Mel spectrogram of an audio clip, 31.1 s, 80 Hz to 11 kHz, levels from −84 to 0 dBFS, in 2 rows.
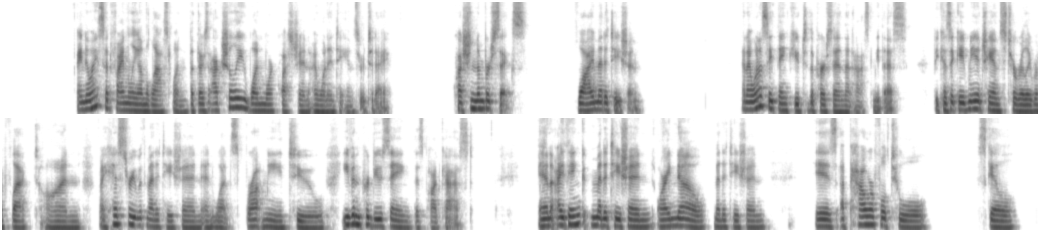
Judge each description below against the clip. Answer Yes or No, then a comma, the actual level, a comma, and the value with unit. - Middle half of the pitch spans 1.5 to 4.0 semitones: Yes, average, 3.6 semitones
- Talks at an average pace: Yes, average, 145 wpm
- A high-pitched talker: No, medium, 150 Hz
